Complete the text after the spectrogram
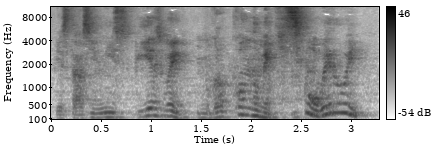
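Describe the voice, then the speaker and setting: A young man with a Mexican accent telling a scary story in casual chat and acting out shouts and sound effects. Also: fairly high pitch, sing-song, fast. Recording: echoey room, mic at a distance, faint noise.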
